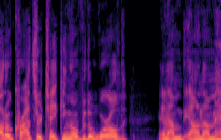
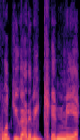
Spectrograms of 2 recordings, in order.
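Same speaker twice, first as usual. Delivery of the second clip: agitated disbelief; 6 semitones higher, much faster than usual. Retold or imitated. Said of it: "sweaty, pacing, like".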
